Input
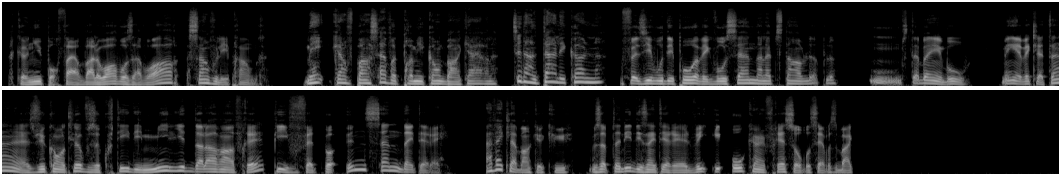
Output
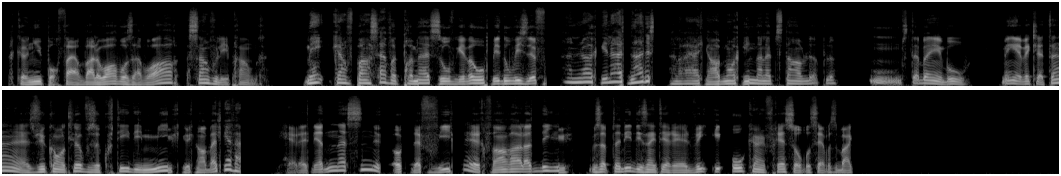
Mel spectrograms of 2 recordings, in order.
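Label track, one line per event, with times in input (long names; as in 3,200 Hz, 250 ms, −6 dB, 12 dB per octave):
4.160000	7.470000	reverse
12.230000	16.140000	reverse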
